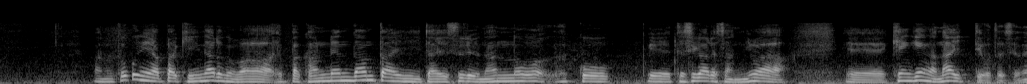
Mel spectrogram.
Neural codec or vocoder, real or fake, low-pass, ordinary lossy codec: none; real; 7.2 kHz; none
